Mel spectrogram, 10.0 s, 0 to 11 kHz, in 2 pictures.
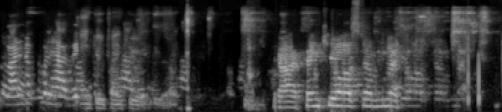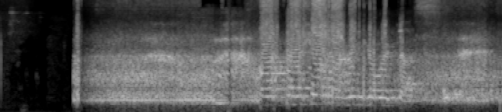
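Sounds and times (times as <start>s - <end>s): faint hum: 0.0s - 10.0s
steady rushing noise: 5.8s - 10.0s.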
